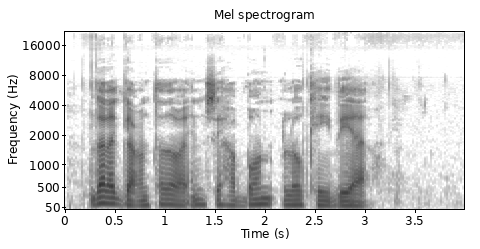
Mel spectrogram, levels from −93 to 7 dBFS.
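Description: Speech recording, and nothing is technically wrong with it.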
